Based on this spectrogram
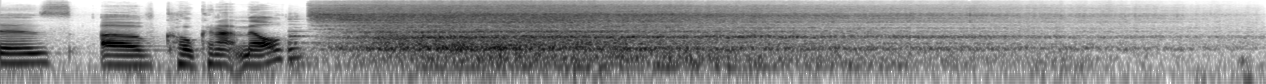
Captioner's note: sizzling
